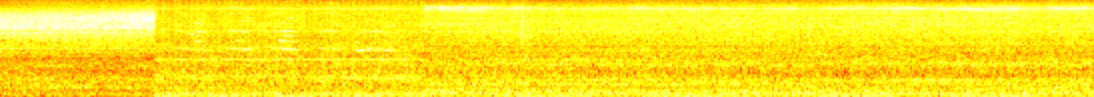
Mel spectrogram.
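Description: A jet engine whines loudly nearby.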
